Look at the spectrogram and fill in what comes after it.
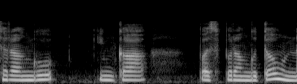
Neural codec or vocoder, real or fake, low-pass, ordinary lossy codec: codec, 16 kHz, 4 kbps, FunCodec, trained on LibriTTS, 50 frames a second; fake; none; none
